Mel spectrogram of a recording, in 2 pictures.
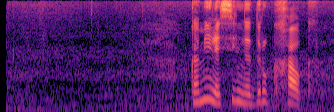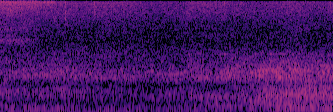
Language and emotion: Russian, neutral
